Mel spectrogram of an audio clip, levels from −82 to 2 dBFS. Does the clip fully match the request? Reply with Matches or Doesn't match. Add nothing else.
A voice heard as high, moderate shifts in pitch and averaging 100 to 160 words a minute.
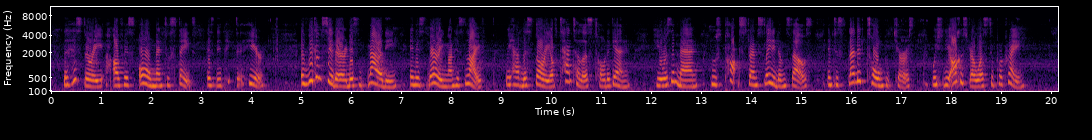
Matches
